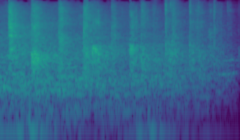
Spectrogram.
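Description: Scattered hand claps from a small crowd applauding, irregular and sparse, over a steady low hall hum.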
